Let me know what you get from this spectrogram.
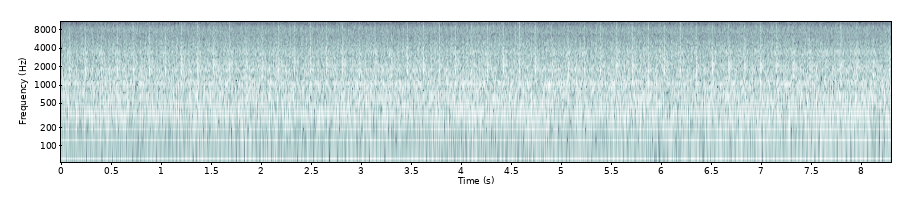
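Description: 1991 Acura Integra's four-cylinder engine idling steadily, hood open, running so the AC system can be charged.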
